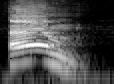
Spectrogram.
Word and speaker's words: M: L नहीं, L, L, M, यम नहीं, M, M नहीं, M, यम गलत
